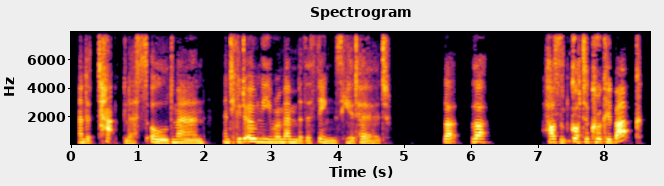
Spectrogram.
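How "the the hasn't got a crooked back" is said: put-on lightly hoarse old man; halting, a touch husky. A narrator's reading. Old gardener falteringly questions the boy, hoarse. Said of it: "he said hoarsely".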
